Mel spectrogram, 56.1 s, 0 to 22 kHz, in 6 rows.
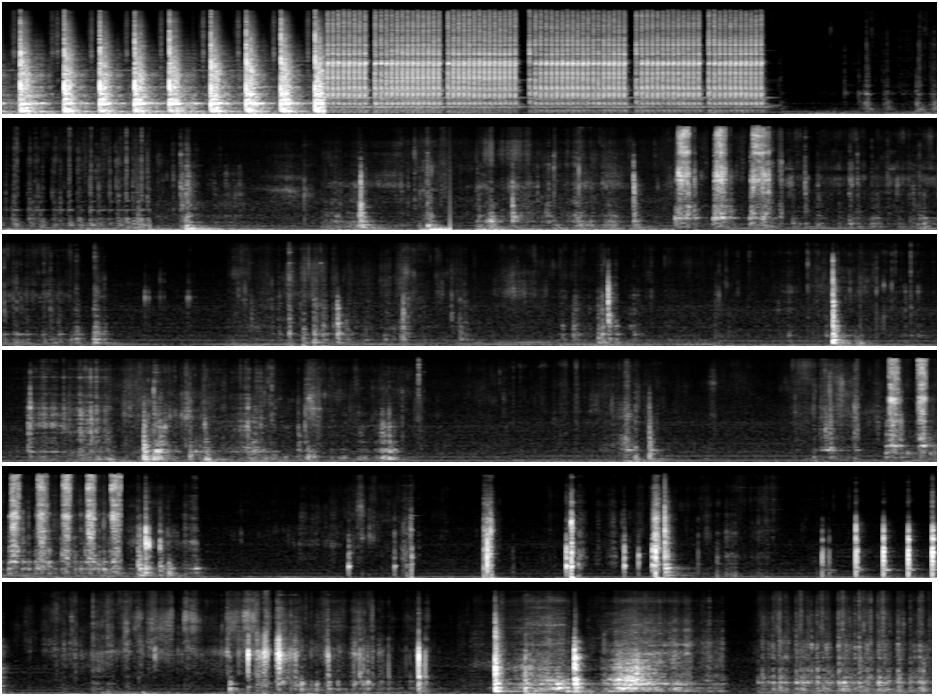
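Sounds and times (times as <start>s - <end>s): sharp knocks: 0.0s - 5.5s
quick clicks: 3.2s - 7.7s.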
